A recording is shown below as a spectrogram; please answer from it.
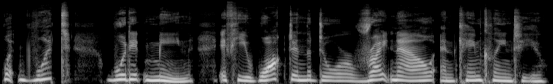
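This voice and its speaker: A woman playing a chatty, kindly but awkward lonely-hearts radio host in an audio drama, with a halting, playful, folksy delivery. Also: lowish voice, warm tone, no room sound, studio quality, lightly acted. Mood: tentative concern.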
